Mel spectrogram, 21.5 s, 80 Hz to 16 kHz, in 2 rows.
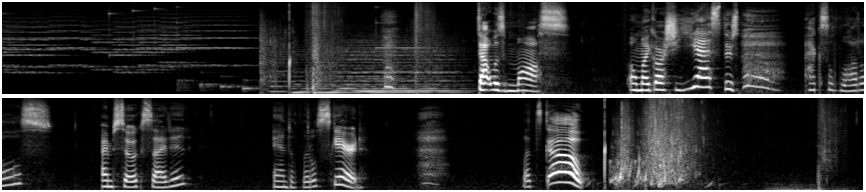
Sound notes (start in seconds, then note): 4.8 gasp; 9.2 gasp; 18.3 water bubbles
